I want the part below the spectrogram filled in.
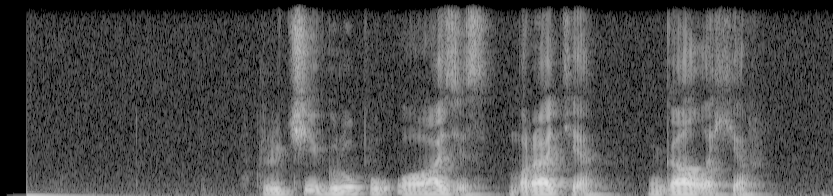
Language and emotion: Russian, neutral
